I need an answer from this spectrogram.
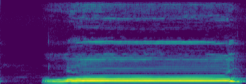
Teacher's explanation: নুনের মাখরাজটা হলো জিহ্বার আগা উপরে তালুর সঙ্গে লাগে, মানে জিহ্বার আগা তার বরাবর উপরে তালুর সঙ্গে লাগিয়ে নুনের মাখরাজ উচ্চারণ করতে হবে।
